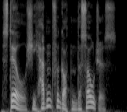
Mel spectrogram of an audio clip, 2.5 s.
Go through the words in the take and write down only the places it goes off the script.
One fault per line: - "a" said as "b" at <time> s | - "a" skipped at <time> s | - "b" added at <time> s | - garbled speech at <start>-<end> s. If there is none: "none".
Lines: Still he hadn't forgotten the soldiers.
- "he" said as "she" at 0.5 s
